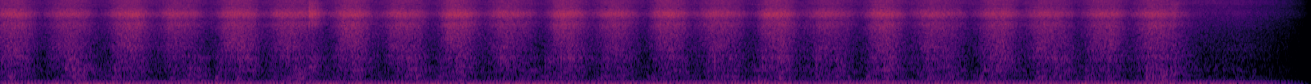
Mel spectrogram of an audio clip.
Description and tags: A man scratches his shorts.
